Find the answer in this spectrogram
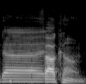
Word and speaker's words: Falcone: And Falcone. Yeah. I pronounce the E. That's how the dwarves say it.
